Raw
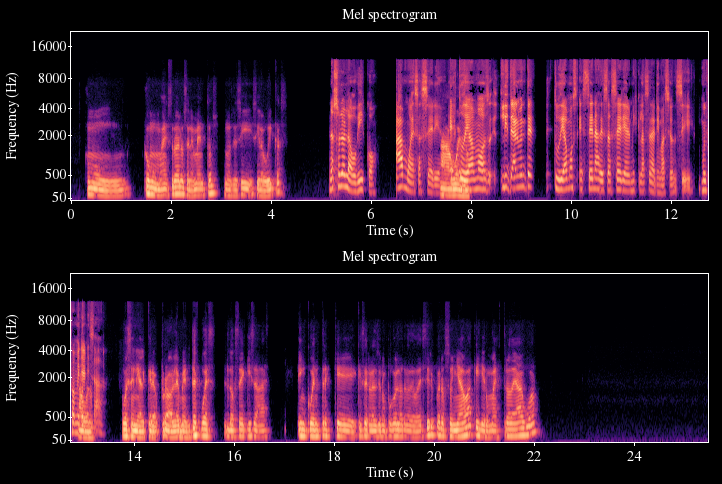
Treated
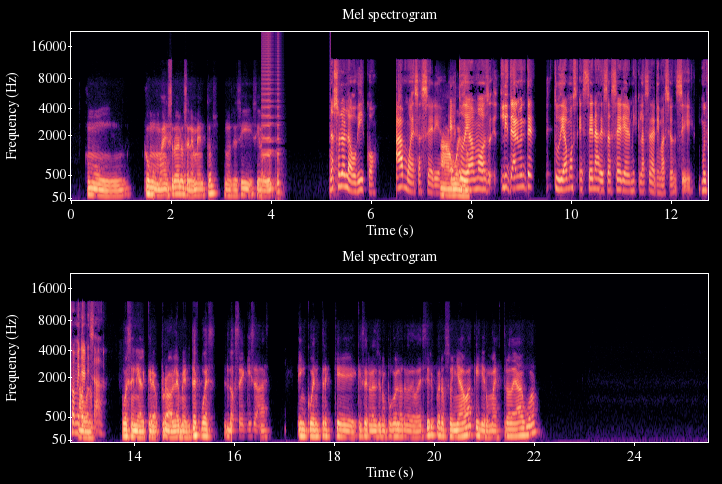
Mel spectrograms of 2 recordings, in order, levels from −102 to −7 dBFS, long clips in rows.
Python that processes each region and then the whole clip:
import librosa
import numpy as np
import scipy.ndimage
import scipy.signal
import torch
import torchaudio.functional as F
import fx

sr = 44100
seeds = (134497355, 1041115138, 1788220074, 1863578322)

y = fx.chain(x, sr, fx.highpass(hz=230.0, slope=6),
    fx.env_flatten(amount_pct=70), at=(1.65, 2.5))
y = fx.chain(y, sr, fx.highpass(hz=150.0, slope=12),
    fx.sample_hold(seeds[0], rate_hz=1500.0, jitter_pct=0), at=(3.81, 5.2))
y = fx.chain(y, sr, fx.lowpass(hz=7400.0, slope=24),
    fx.high_shelf(hz=5300.0, db=-4.0), at=(7.19, 7.77))
y = fx.chain(y, sr, fx.highpass(hz=550.0, slope=12),
    fx.band_squash(depth_pct=70), at=(15.95, 16.54))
